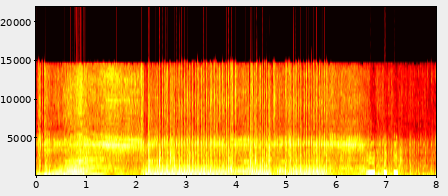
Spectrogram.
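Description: A 2-litre VW beach buggy engine is revved up and drops back, then held at a steady high speed for about four seconds, as launch control holds the revs, before it falls away. Two short, loud sounds come near the end.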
